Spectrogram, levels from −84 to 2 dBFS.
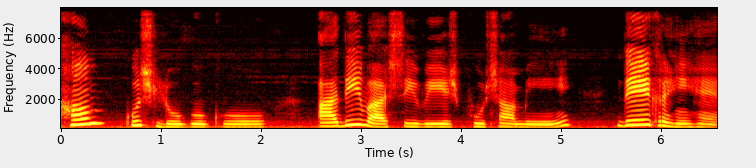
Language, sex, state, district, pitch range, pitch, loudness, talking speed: Hindi, male, Chhattisgarh, Raipur, 185-280 Hz, 200 Hz, -17 LUFS, 90 wpm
